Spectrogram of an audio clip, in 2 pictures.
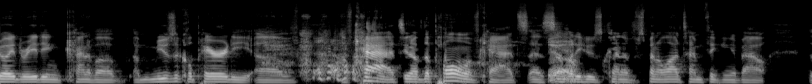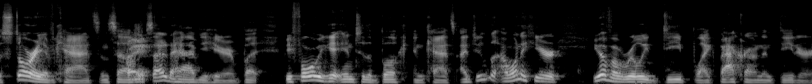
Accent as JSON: {"language": "English", "region": "Indiana", "country": "United States", "said": "I'm from Indiana"}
